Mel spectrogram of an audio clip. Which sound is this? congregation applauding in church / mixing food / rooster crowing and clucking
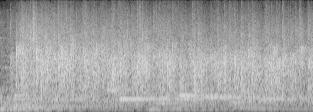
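congregation applauding in church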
